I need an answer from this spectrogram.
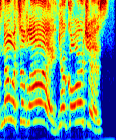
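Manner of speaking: high, slow playful reassurance; flirty correction. Retold or imitated. Musician flattering a fan through the limo window, high and slow. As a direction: coo the compliment slowly and sweetly. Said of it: "and [name] goes".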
